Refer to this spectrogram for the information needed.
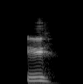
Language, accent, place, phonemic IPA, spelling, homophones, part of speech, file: French, France, Lyon, /y/, eue, eu / eus / eues / eut / eût, verb, LL-Q150 (fra)-eue.wav
- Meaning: feminine singular of eu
